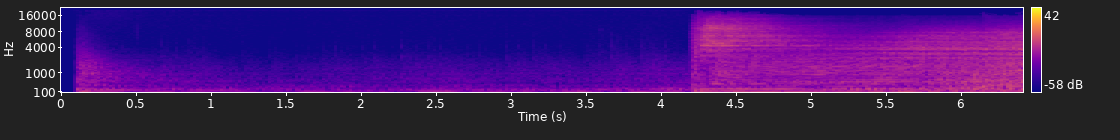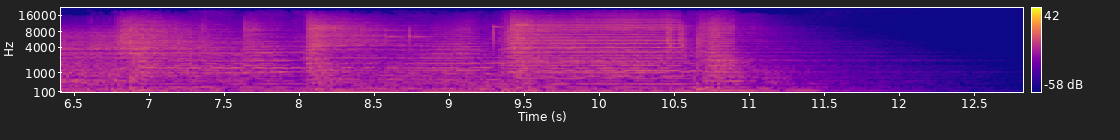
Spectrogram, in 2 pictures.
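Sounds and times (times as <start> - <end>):
fanfare: 4.2 - 12.4.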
